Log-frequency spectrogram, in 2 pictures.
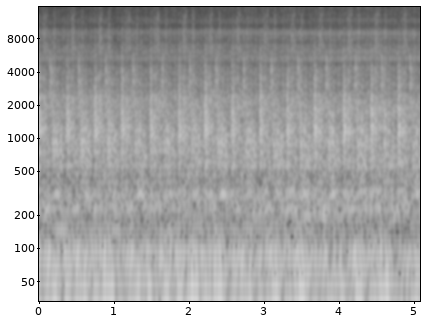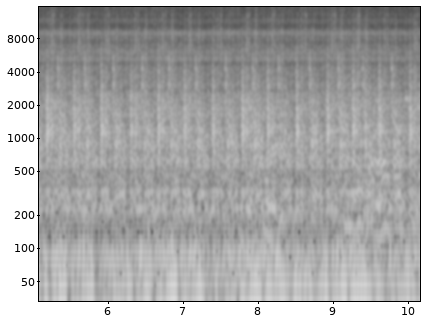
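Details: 1940 Chevy 216 inline-six idling with a steady, fairly soft knock in time with the engine's turning; bad bearings, oil pressure about 5, low oil pressure, needs a rebuild.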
